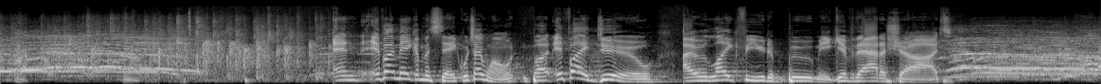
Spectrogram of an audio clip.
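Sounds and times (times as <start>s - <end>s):
audience cheering: 0.0s - 3.5s, 9.5s - 10.9s
speech: 3.4s - 9.8s.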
